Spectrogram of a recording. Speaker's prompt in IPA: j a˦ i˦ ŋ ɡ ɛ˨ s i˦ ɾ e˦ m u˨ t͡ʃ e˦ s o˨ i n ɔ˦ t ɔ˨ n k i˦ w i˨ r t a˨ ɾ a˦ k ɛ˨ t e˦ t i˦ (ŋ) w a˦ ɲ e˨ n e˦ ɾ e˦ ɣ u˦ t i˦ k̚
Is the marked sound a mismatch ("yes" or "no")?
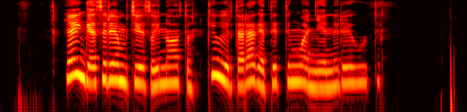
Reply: no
